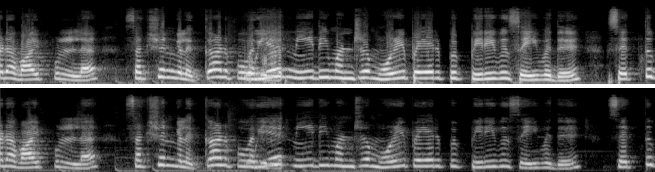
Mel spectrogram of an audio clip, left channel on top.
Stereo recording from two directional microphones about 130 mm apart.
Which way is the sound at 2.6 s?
50° left (ahead or behind).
